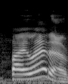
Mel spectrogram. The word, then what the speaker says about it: Violetta: Violetta rhymes with Bernadetta.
